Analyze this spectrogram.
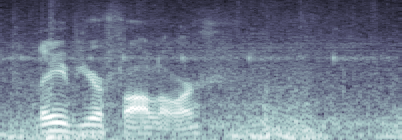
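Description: A young man speaks briefly and with animation into a microphone.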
